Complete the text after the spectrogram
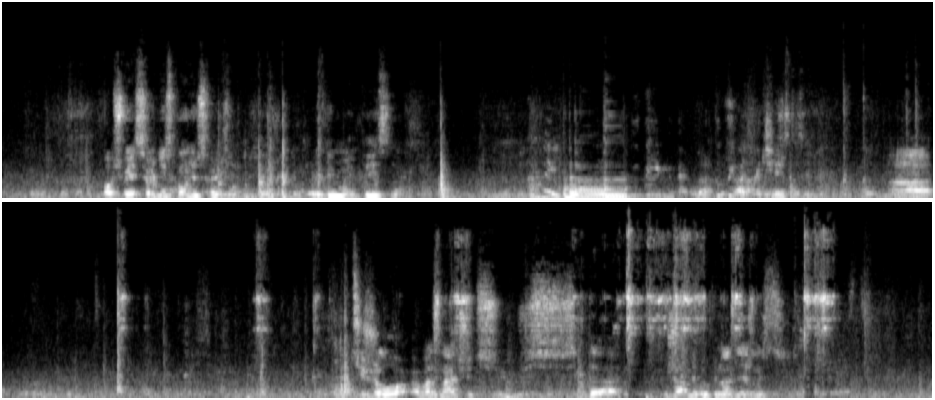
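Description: A young man sings into a microphone through a loudspeaker.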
